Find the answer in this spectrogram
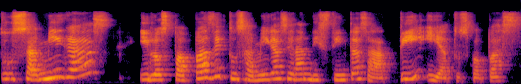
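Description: Raising and projecting her voice, a woman speaks at a high pitch with a bright, sharp tone and very wide pitch swings. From Mexico. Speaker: podcast host. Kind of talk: casual chat.

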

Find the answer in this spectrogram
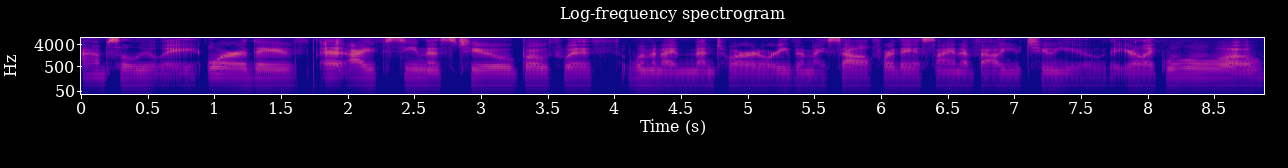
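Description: Bright, sharp tone from a woman at a fairly low pitch, with fairly even intonation and a moderate pace. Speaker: podcast co-host. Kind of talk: casual interview conversation.

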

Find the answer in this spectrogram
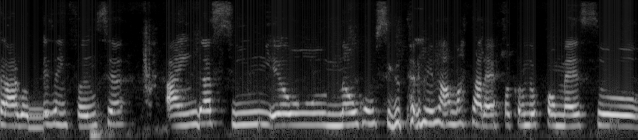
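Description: At a fairly slow pace, a woman speaks in a high pitch with fairly even intonation. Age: 30s. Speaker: marketing professional. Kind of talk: panel discussion. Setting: video call.

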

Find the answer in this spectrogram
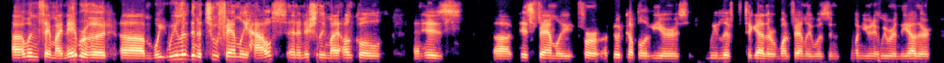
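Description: Delivered with a New Jersey accent at a fairly quick pace, the voice has ordinary pitch variation and a dry, close sound with no echo. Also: man, medium pitch for a man. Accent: New Jersey American. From New Jersey (Linden, Union County). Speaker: attorney. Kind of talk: casual interview.

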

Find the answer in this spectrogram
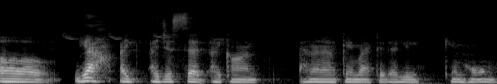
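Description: Speaking at a fairly slow pace, a man with a dark, mellow tone and medium pitch keeps a monotone, flat intonation on a very clean recording with a silent background. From India. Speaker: illustrator. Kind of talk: interview.

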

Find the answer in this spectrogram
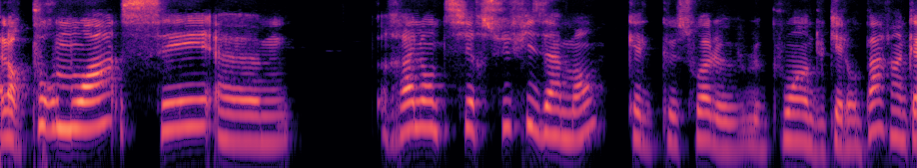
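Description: A woman's fairly high voice with ordinary pitch variation, on a very clean recording with a silent background. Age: 30s. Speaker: entrepreneur, business founder. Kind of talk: interview conversation. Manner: halting, many fillers.

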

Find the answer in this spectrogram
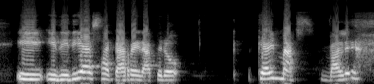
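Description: Fairly high in pitch, a woman talks in a normal speaking voice with fairly even intonation. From Galicia, Spain (Vigo). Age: 40s. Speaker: professional trail runner. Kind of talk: interview.

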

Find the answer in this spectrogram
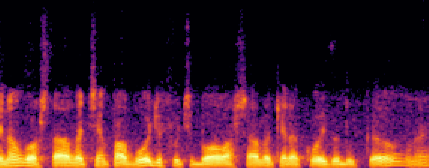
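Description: A man speaks. His pace is fairly quick. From Fortaleza, Ceará, Brazil. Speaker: missionary. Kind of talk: interview. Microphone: mobile 4G connection.

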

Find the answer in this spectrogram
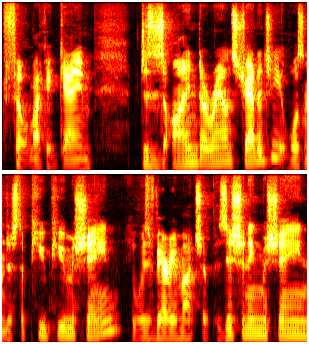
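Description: Recorded very cleanly over a silent background, a man with an Australian accent speaks in a bright, sharp tone. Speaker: podcast co-host, tabletop gamer. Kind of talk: casual chat.

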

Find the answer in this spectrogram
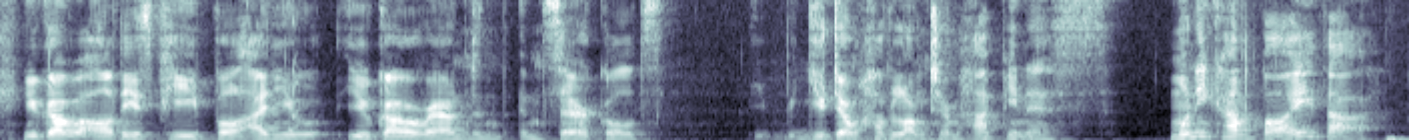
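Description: Speaking with an Irish accent, a man uses a fairly high pitch, ordinary pitch variation and a moderate pace. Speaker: podcast host. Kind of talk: casual chat.

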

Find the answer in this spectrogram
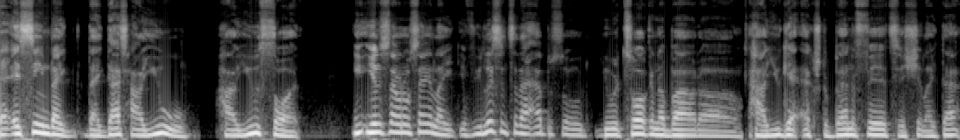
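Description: A man's somewhat breathy, dark and mellow voice, fairly high in pitch, with lively intonation and a fairly quick pace, in a very clean recording over a silent background. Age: 30s. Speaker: podcast host. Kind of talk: casual chat.

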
